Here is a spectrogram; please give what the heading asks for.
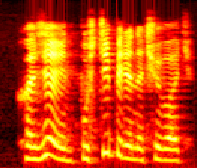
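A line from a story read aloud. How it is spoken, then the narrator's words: Menacing bark. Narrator (Russian): Тоном кошелек или жизнь гаркнул Жар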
